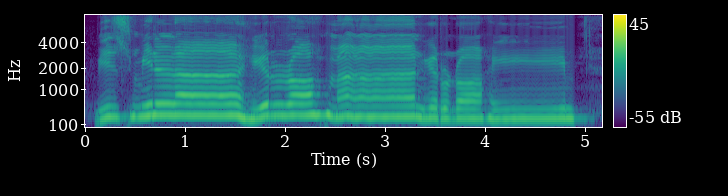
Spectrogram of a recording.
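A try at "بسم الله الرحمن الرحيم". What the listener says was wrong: Cuma tadi a'udzunya sama bismillahnya bisa diperbaiki lagi Bunda ya. Bismillahirrahmanirrahim. Pakai ha. Rahmanirrahim.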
